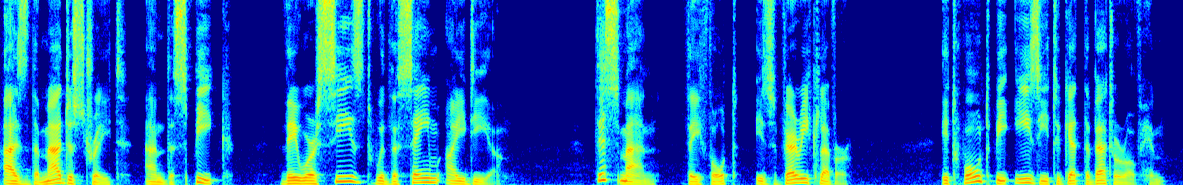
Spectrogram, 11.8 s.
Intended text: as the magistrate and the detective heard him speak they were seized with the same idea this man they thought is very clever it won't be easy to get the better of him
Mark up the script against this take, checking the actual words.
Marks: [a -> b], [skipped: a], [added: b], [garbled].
as the magistrate and the [skipped: detective heard him] speak they were seized with the same idea this man they thought is very clever it won't be easy to get the better of him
